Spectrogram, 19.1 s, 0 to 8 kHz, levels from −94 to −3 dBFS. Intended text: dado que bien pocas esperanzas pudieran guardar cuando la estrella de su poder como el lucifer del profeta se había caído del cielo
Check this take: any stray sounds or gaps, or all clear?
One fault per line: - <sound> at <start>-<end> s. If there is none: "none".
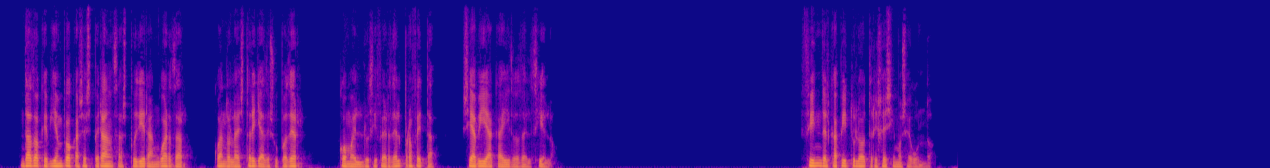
none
